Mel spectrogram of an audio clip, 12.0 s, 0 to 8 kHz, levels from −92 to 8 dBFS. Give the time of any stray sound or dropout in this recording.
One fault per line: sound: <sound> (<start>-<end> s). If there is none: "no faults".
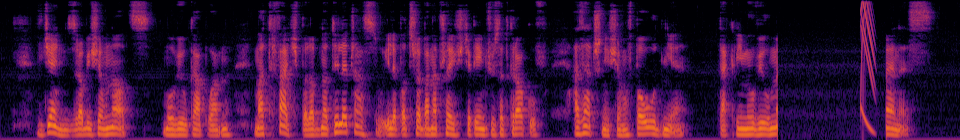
sound: chirp (10.8-11.0 s)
